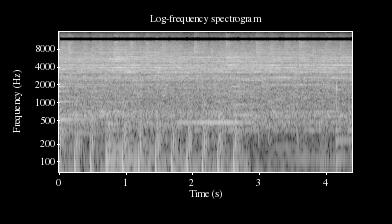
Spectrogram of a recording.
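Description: Church band music: a drum kit beating steadily at about four kick-drum hits a second over held bass and chord notes. The drums thin out about three seconds in.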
